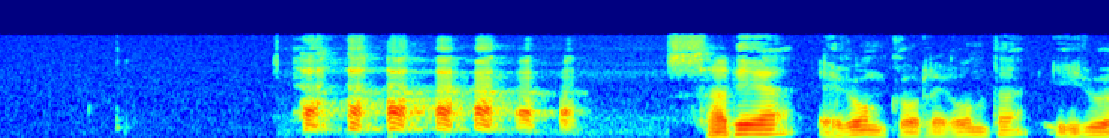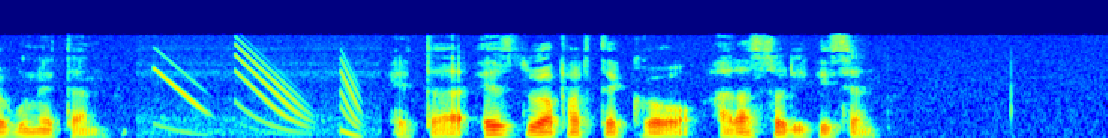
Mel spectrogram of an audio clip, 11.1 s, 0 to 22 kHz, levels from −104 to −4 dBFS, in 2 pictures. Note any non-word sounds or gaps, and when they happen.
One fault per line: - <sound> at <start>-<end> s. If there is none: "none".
- laugh at 1.5-3.0 s
- chirp at 6.3-7.4 s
